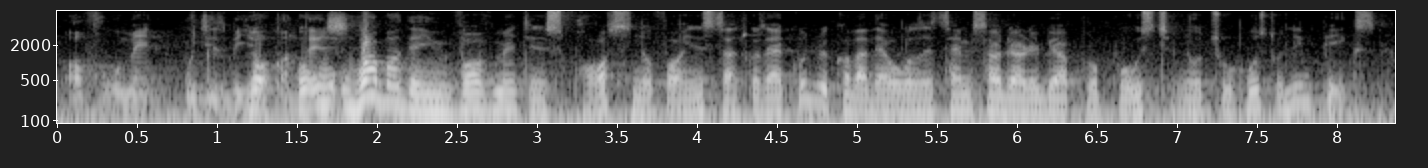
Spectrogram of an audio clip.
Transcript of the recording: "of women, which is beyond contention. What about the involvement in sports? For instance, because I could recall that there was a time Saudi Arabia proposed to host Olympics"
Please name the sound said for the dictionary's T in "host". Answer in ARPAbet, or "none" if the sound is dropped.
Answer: T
